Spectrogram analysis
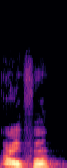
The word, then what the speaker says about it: alpha: But okay, so we have alpha, which is pronounced like a long A, as in father, and also can be a short A, as in bat.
